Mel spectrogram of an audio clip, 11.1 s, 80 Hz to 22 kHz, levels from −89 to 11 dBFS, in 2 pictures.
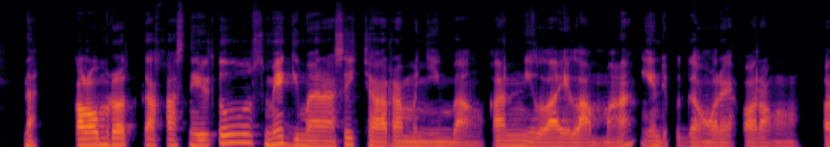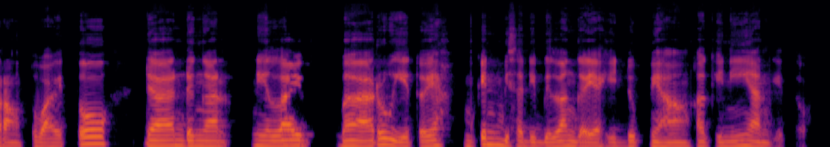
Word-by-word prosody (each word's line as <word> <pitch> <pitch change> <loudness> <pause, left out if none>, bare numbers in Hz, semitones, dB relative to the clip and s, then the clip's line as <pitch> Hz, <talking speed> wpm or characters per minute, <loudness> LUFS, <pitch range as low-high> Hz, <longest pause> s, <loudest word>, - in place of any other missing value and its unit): Nah - - -1 0.2
kalau 160 +1 +7
menurut 165 - +3
Kakak 150 - 0
sendiri 145 0 0
itu 220 +6 +2
sebenarnya 185 -4 +4
gimana 130 -2 +2
sih 170 - -2
cara 125 -2 +2
menyeimbangkan 115 +2 -2
nilai 115 -4 +1
lama 110 +5 0
yang 130 - 0
dipegang 115 -2 -5
oleh 110 0 -1
orang 115 0 -3 0.2
orang 115 -2 0
tua 110 -4 -1
itu 185 - +1 0.2
dan 140 0 +2
dengan 130 -1 +1 0.2
nilai 140 0 +1 0.2
baru 135 +4 +2
gitu 120 +2 -2
ya 140 +1 -1
mungkin 160 +6 -1
bisa 125 -3 -3
dibilang 120 +2 -1
gaya 125 -3 +2
hidup 115 +3 -6
yang 110 -1 -1
kekinian 125 +2 -2
gitu. 105 - -21
130 Hz, 185 wpm, -26 LUFS, 115-140 Hz, 0.2 s, kalau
